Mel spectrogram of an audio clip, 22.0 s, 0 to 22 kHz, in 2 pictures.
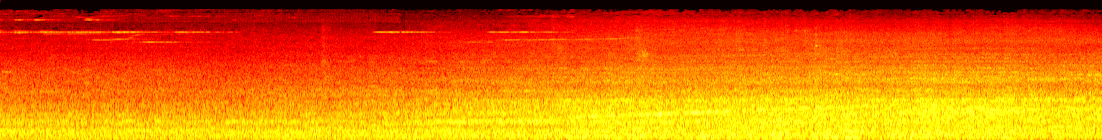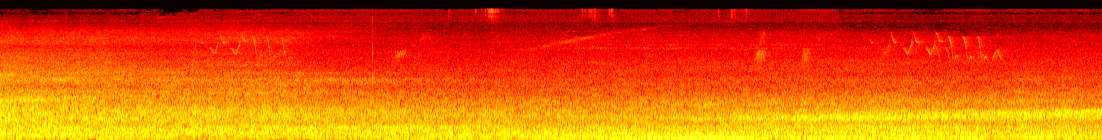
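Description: San Diego Trolley light-rail train (Siemens SD-100 cars) pulling out and accelerating, its motor whine rising steadily in pitch as it picks up speed, loudest about halfway through and then fading as it goes. A low rumble builds again near the end.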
